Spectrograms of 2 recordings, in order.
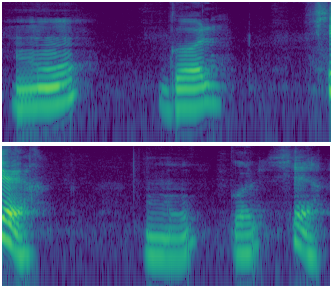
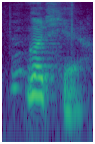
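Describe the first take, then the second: First: Montgolfière very slowly cut into three beats; syllable by syllable. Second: Said in the usual way. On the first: Shown as a demonstration. Teacher correcting with the class, slowly. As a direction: stretch out Montgolfière beat by beat. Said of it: "Nous corrigeons". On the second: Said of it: "pour le mot montgolfière".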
